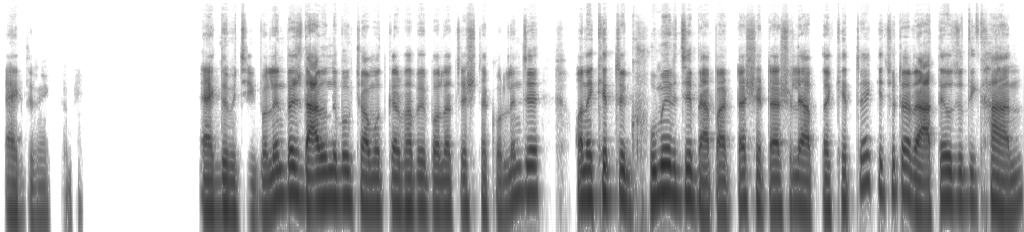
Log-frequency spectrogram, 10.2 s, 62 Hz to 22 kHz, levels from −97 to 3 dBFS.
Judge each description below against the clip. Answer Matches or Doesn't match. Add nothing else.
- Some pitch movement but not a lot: Matches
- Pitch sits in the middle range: Doesn't match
